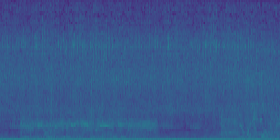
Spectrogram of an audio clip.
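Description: A propeller aircraft engine in a flight simulator game hums steadily through takeoff, a constant low drone mixed with a faint whine, with someone talking over it.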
